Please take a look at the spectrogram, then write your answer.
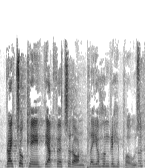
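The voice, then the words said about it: Imitating a Welsh father's voice. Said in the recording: “it's my dad's Welsh. I can only ever talk about what my dad says I can only do his voice when I talk about him.”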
